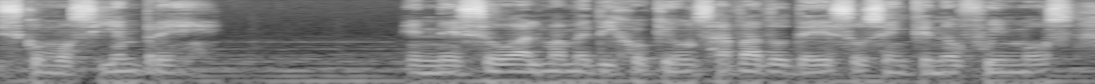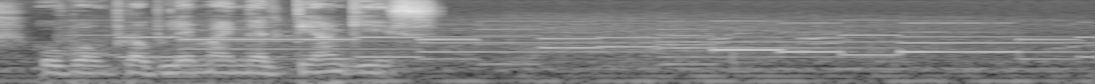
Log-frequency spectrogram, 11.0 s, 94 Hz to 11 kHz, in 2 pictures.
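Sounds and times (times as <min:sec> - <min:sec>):
speech: 0:00.0 - 0:01.2, 0:02.0 - 0:07.7
tinny music-box style ice cream truck jingle: 0:05.8 - 0:10.9.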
